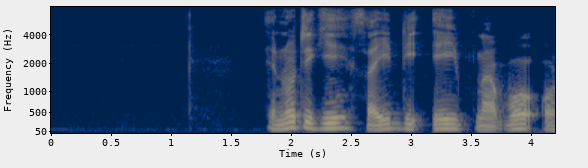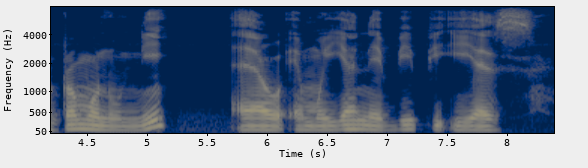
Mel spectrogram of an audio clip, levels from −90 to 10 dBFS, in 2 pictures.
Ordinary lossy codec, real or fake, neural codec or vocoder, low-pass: none; real; none; none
